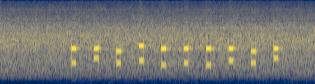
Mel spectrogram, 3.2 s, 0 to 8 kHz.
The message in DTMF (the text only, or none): 5049252840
